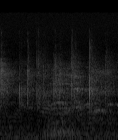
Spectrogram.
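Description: Faint, irregularly spaced sharp taps, about five in two seconds, over low room noise.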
